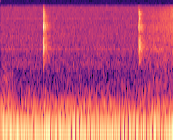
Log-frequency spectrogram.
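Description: Two faint short clicks about a second apart, over a low steady room hum.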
